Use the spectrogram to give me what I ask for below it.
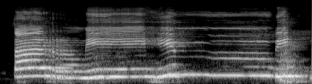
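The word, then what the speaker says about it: ترميهم بحجارة: Padahal mim mati ketemu ba itu bacanya harus apa tadi? Samar dan dengung. Jadi yang betul adalah tarmihim bih. Nah, tarmihim mimnya agak ditahan dan didengung ke hidung. Tarmihim ya anak-anak ya.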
